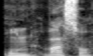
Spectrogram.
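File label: cup, Spanish, male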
